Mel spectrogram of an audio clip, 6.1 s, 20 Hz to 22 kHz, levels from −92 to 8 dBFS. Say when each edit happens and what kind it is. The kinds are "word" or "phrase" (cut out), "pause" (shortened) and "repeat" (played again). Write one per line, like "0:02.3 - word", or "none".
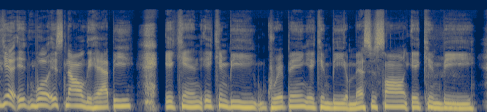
0:02.5 - word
